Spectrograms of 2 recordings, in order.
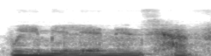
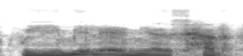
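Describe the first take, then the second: No difference in how they are said.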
